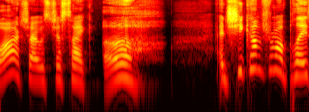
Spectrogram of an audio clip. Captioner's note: groans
